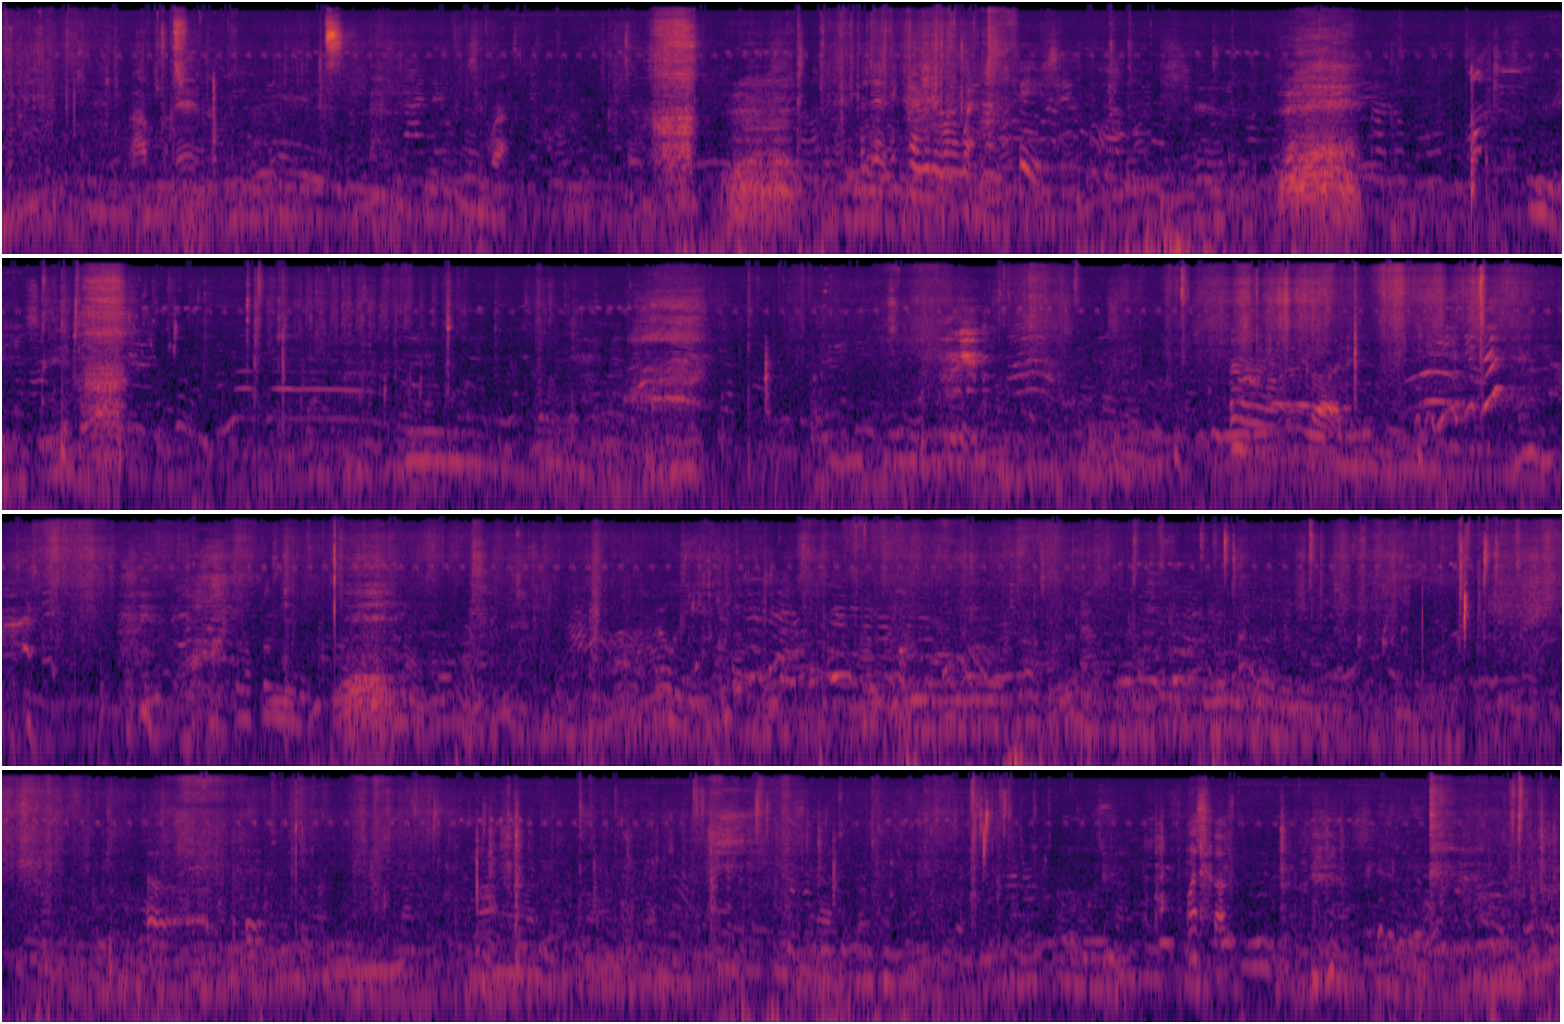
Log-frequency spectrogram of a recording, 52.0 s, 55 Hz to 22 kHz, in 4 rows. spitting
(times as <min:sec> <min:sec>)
0:13.6 0:14.2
